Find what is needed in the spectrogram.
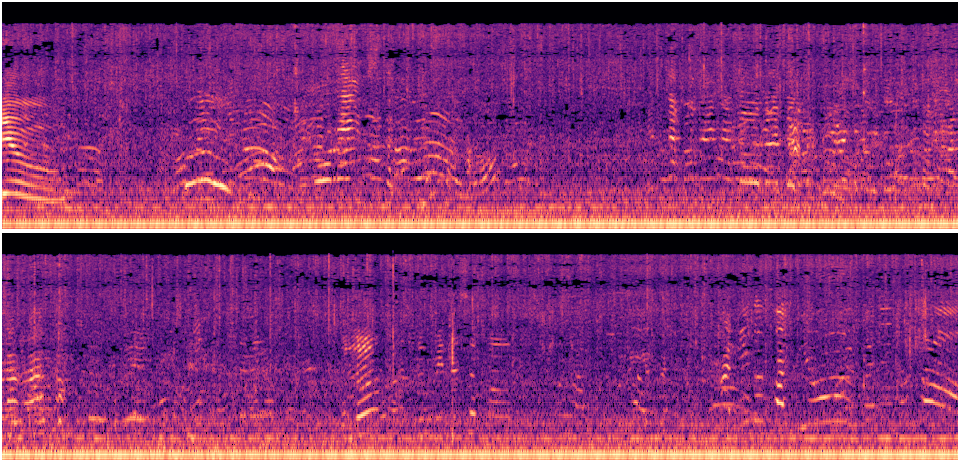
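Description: A sampan's inboard engine running steadily with a deep, even hum, the propeller turning to hold the boat against the pier.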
